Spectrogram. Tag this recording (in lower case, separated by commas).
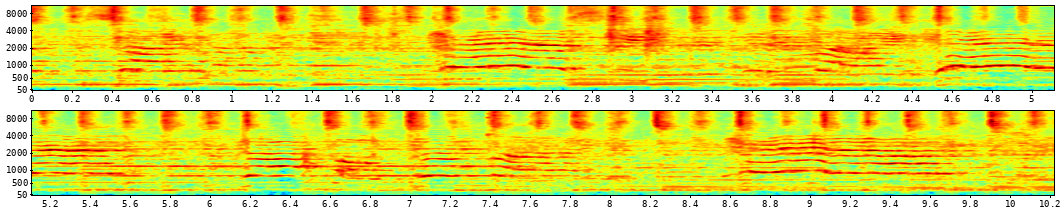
music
